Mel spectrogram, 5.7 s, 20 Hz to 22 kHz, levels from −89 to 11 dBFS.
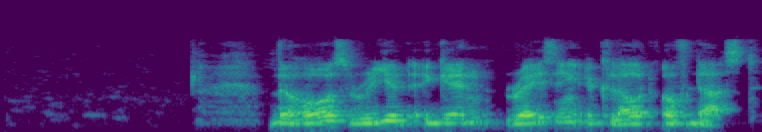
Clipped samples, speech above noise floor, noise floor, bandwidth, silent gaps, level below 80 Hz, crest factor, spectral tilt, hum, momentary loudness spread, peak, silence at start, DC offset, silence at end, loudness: under 0.1%; 56 dB; -72 dBFS; 7.6 kHz; none; -60 dBFS; 18 dB; -3.5 dB/octave; none; 15 LU; -2 dBFS; 1.45 s; under 0.1%; 0.05 s; -17 LUFS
